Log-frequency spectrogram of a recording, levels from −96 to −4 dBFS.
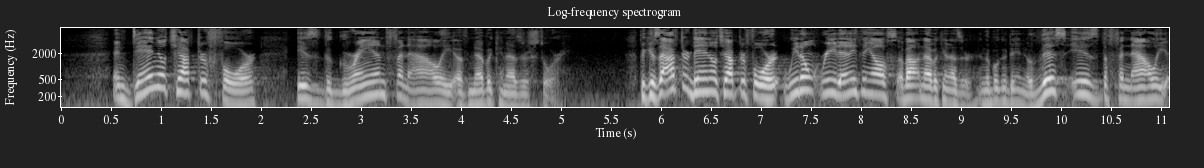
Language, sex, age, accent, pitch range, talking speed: English, male, 40-59, American, 140-220 Hz, 175 wpm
